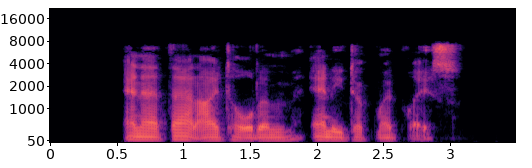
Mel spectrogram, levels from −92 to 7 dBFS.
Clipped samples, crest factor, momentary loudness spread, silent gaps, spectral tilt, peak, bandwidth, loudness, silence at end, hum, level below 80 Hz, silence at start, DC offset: under 0.1%; 20 dB; 10 LU; none; -4 dB/octave; -8 dBFS; 8 kHz; -28 LUFS; 0.45 s; none; -52 dBFS; 0.55 s; under 0.1%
